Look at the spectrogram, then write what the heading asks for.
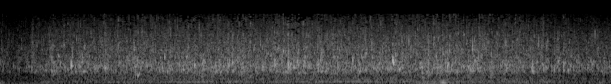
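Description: A steady stream of flowing water babbles and rushes continuously, moderately loud, with a bright, even texture and no voices.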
